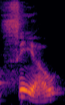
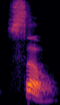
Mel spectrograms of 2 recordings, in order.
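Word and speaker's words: Seoul: i want you to know that the correct pronunciation of the city is not ceo but rather so okay if you know the spelling s-e-o-u s-o-u-l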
